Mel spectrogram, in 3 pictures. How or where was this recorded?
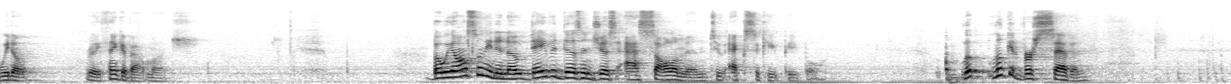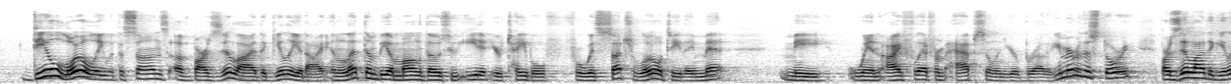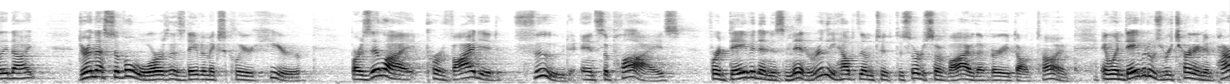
large echoing room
